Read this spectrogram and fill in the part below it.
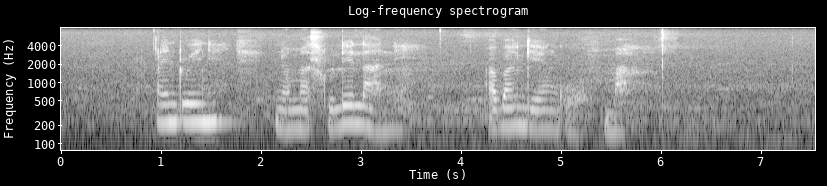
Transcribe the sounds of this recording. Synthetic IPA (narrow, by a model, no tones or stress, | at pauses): ɛntʼweni | nɔmaɬulɛlanɛ | a̰ɓaŋʱɛŋɡʱɔː | ma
